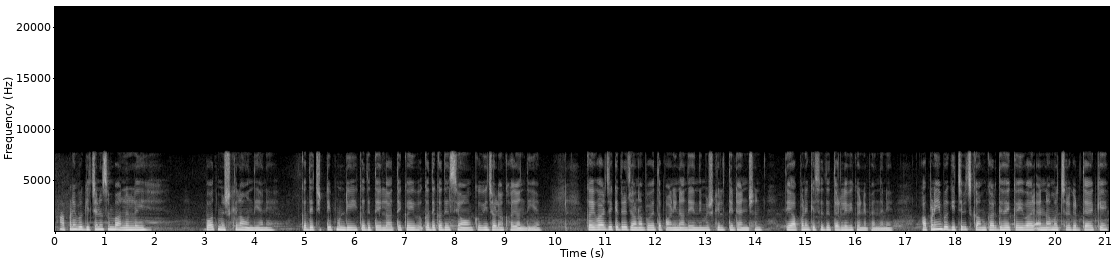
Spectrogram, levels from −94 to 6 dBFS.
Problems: background sounds at intervals, continuous background conversations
